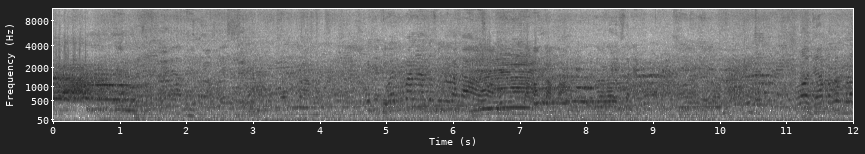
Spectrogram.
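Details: Giant cattle at the busy Jelok livestock market in Boyolali, Indonesia; a long, low moo with bending harmonics swells mid-way, other lowing beneath, over constant crowd murmur and nearby voices.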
